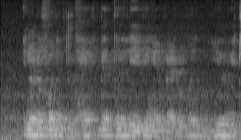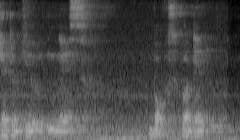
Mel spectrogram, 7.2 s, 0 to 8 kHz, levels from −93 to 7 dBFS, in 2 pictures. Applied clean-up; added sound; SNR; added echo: none; Bus; 15 dB; reverberation time 1.0 s.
